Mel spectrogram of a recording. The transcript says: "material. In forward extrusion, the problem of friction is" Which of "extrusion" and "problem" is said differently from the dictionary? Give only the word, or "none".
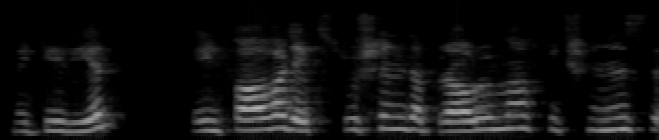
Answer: extrusion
